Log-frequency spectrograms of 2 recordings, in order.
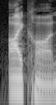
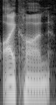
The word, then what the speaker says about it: Icahn: investors pronouncing it wrong it's not i ichan it's not el la chan or whatever it's icon it's carl icahn uh he likes to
